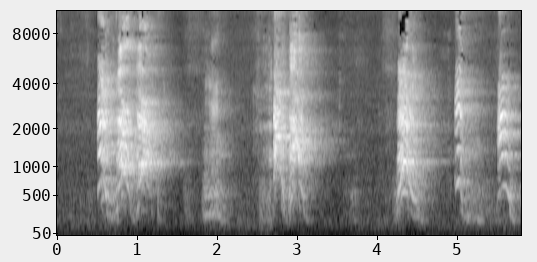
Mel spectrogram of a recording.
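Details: Shiba Inu puppy roughhousing with its sister, producing a run of raspy, strained barks and yaps, some with rising-falling whine tones, about six in six seconds.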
